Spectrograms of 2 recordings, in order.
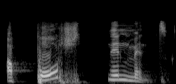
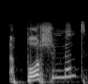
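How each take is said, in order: First: The word is said slowly and deliberately. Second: The word is said at normal speed.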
